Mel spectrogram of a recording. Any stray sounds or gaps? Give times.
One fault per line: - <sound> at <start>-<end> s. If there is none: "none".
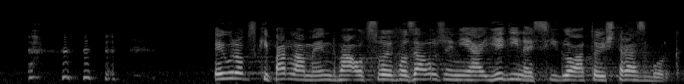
- laugh at 0.3-1.6 s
